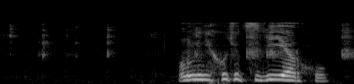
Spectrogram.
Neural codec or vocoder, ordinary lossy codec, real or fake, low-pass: none; MP3, 32 kbps; real; 7.2 kHz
